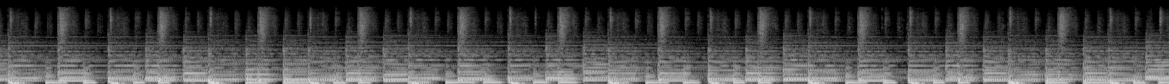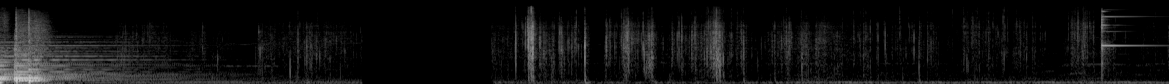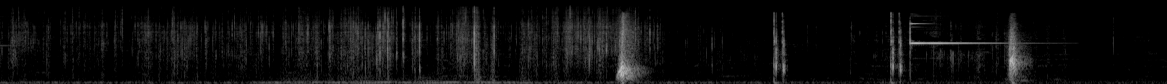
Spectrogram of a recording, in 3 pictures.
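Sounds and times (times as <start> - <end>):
plastic packaging crinkling: 12.8 - 15.3, 16.6 - 35.0.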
